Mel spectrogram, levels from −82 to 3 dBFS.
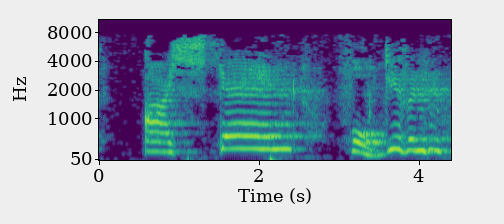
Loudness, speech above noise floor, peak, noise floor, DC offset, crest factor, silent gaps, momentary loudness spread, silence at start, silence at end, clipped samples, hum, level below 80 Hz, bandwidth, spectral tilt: -14 LUFS; 35 dB; -2 dBFS; -49 dBFS; under 0.1%; 12 dB; none; 13 LU; 0 s; 0 s; under 0.1%; none; -40 dBFS; 8 kHz; -3 dB/octave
